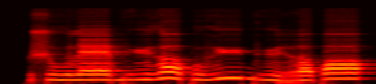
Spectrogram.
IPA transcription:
ʃu˧ lɛː˧ bʱy˧ðɔ˥˧ pu˧ɣyː˥bʱʉ˧˩ rɔ˧pɔː˥

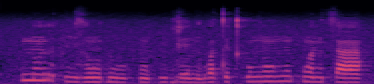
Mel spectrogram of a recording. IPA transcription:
nũ˦rfi˨zũ˨ ɗuː˨kũ˨ pi˨ɡeː˨n ɡʷa˦tɪ˨kʰu˦ŋ ɾũ˦ŋũ˦ kʷã˦ŋt͡sa˦

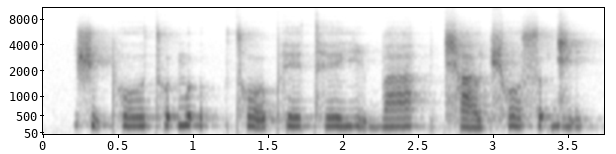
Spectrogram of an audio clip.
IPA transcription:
ʃḭ˦˨ pʰo˦ʊ̯ tʰʊ˦ʔmʊ˦ʔ | tʰo̰˦˨ʊ̯pʰe˦ tʰe˦jḭ˦˨ bä˦ | t͡ɕʰa˨ʊ̯t͡ɕʰo˦ sʰʊ˦ʔd͡ʑḭ˦˨

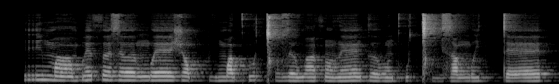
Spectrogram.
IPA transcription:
rimɑ̃ bɛθɜzɜːŋʷɛː ʒɒpːi̤mɑkʷʰʌ ǀʰɔ̤zə wɑ̃θɔ̃ðɛ̃ː kə βə̃kʷʰɛǀʰi̤ zɑŋʷi tːɛː

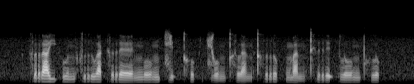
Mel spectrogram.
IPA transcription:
kra˥˩j ʔu˧nkru˧a̯krɛː˩˦ŋoː˦˥ŋ t͡ɕe˨˩ʔkʰo˥˩k̚t͡ɕoː˩˦ŋkʰla˩˦n kʰro˥˩k̚ma˩˦n kʰre˥˩ʔploː˥˩ŋkʰlo˥˩k̚

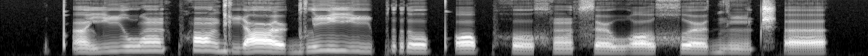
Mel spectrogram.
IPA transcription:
pʼɐ̃˨ji˥˧wõ˥˧ pʰɔ̃˥˧ɡi˨˩˦ʕə˞˨ ɡli˥˧ji˨˩˦pro˨pʼɔ˨˩˦ pʰo˨xõ˥˧sə˞˨ wɔ˨˩˦ χʷə˞˨˩˦dĩ˨˩˦t͡ʃʼɐ˨˩˦

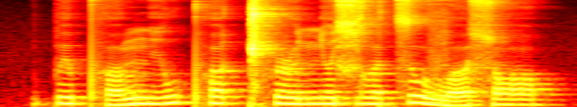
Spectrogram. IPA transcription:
pɪ˨˥pʰʌ˩˧ŋi˨˥w pʰʌ˧ǁʰə˞˧ɲʌ˧ɕʊ˧ə̯ t͡sʊ˥˨vʌ˩˧ɬɔ˧

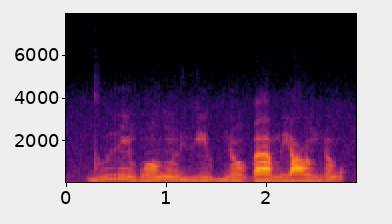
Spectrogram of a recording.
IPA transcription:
durẽ bɔ̃vũr vʲev bʲɔ̃ ɓameʕũbʲɔ̃v

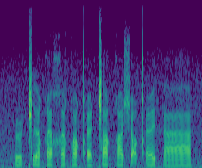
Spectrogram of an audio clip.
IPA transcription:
ə˞˧ǁɨː˧qe˧ χɨ˩˧ qu˧qʼe˧ǁa˥˧ qa˧ʃɑ̰˧˩qʼeː˧ θaː˩˧

